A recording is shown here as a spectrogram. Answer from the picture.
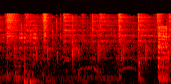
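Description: Faint, sparse jazz drumming: light cymbal or hi-hat taps in a steady pulse, with a soft kick-drum thud near the start.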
